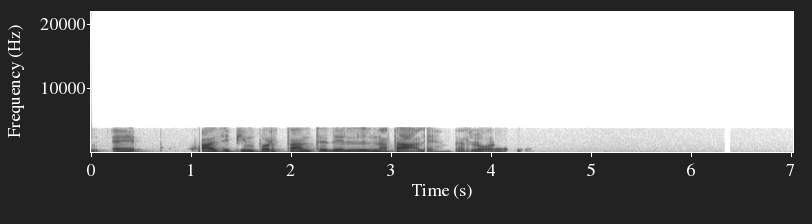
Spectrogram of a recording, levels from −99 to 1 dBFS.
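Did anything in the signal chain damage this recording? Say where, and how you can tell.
Yes, at the network stage. The speech drops out to dead silence three times, each hole opening and closing with a hard edge: from 1.08 to 1.11 s between "è p" and "più importante del", from 3.33 to 3.36 s between "più importante del" and "per loro", and from 6.33 to 6.39 s. That is packet loss filled with silence. The 30 ms gaps fit a single lost 30 ms packet, and the 60 ms gap fits two in a row. The receiver inserted silence instead of concealing the missing audio, so the waveform cuts abruptly at each edge. The G.711 telephone coding underneath limits the band to below 4 kHz.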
